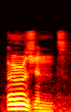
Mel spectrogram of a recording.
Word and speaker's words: urgent: going urgent repeats please urgent we spread at the first syllable urgent again urgent this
